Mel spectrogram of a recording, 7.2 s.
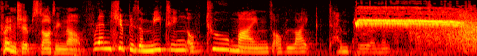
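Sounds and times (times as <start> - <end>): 
speech: 0.0 - 5.9
final whistle ending the round: 5.3 - 7.0.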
